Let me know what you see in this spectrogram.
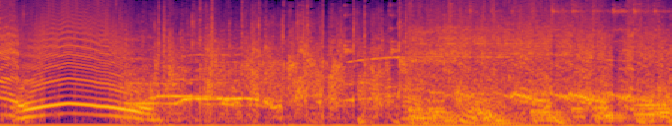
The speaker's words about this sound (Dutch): Dames en heren, applaus voor de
